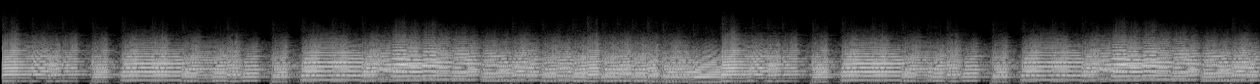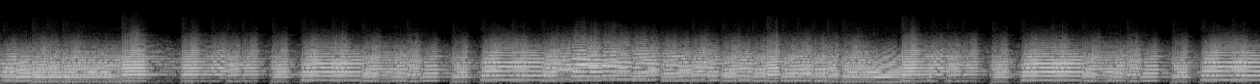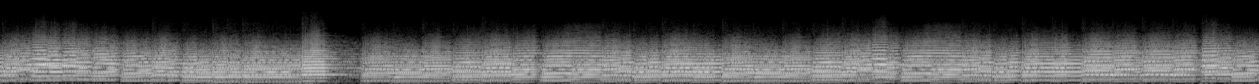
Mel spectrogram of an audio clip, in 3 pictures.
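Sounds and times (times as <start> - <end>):
horn duet: 0.0 - 37.7.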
